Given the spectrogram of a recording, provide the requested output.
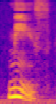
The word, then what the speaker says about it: Neese: So today we're going to talk about the murder of Skylar Neese. Neese? Okay. Neese. It's Neesse. Oh. So it sounds like, it's pronounced like knees, as in a knee, as your knee, your knees or your knees.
